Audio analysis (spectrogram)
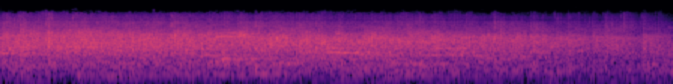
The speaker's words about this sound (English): Clap for me.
